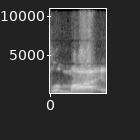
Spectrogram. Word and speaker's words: Lamotte: Some of you may know Alfred, I think it's pronounced Lamotte, it's spelled L-A-M-O-T-T-E.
